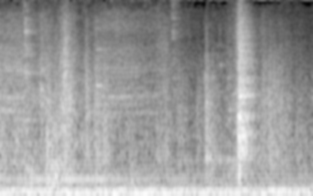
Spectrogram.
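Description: Steady low rumble of submarine interior machinery, with one sharp click near the end.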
